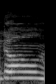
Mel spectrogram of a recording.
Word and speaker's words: don't: Do you notice that that T in the contraction don't is similar to not in the previous sentence? That T, your tongue is at the top of your mouth, but you're not letting the air come out to finish that T sound.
